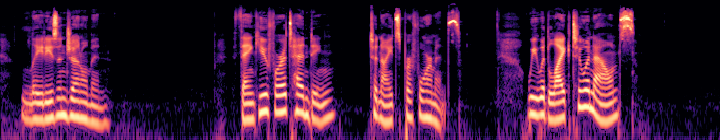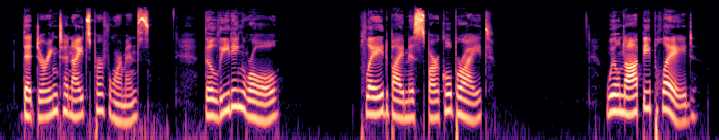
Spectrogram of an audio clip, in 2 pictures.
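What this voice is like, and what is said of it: Deep announcer voice. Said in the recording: “this deep voice comes over the loudspeaker. That's my imitation of a deep voice. And the deep voice coming over the loudspeaker”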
